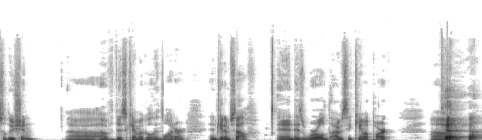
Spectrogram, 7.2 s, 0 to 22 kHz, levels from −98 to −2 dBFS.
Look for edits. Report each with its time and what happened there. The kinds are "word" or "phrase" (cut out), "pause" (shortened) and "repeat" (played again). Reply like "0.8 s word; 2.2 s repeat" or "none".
2.4 s word; 3.3 s word; 4.4 s word

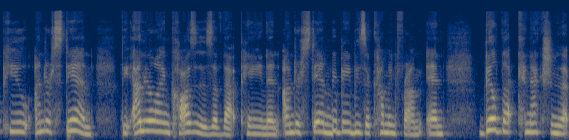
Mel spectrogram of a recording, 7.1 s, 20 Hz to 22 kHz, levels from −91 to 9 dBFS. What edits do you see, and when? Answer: 4.2 s word

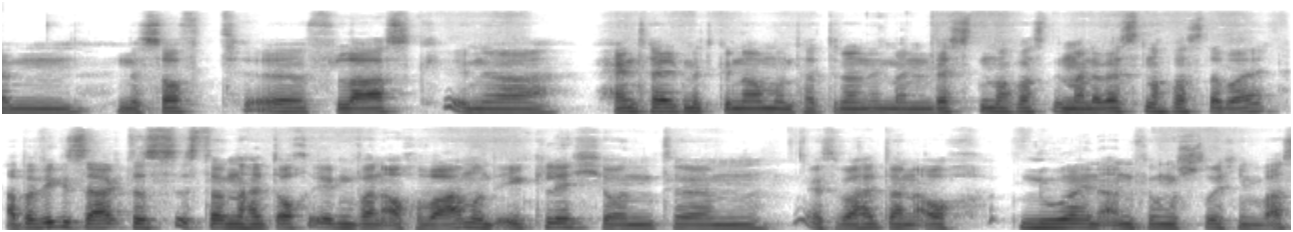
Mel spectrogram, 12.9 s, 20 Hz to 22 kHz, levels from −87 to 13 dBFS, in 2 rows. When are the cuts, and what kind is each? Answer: 6.4 s pause

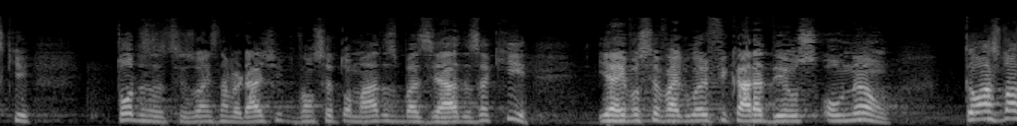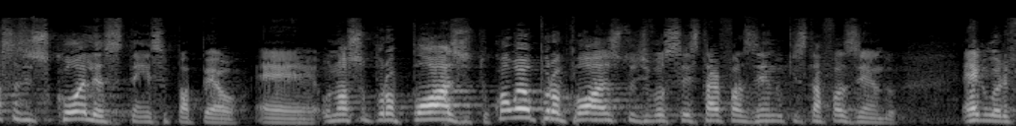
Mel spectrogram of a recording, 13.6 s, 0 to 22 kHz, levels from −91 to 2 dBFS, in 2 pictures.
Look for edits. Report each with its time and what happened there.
8.4 s pause

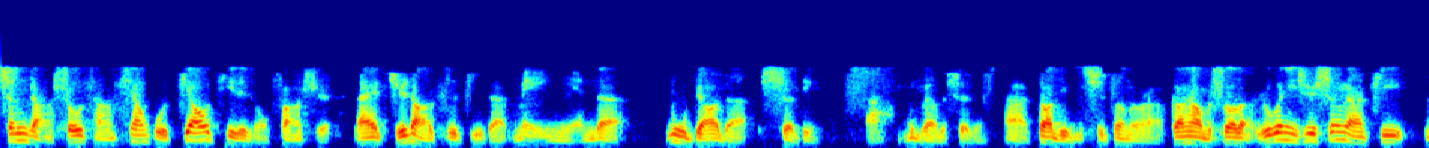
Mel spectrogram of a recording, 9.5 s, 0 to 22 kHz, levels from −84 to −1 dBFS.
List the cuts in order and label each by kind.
2.3 s pause; 6.6 s pause

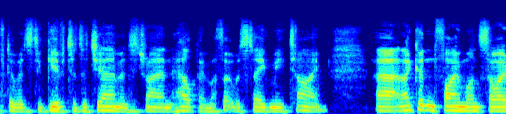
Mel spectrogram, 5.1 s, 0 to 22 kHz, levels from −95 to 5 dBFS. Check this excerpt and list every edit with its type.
none

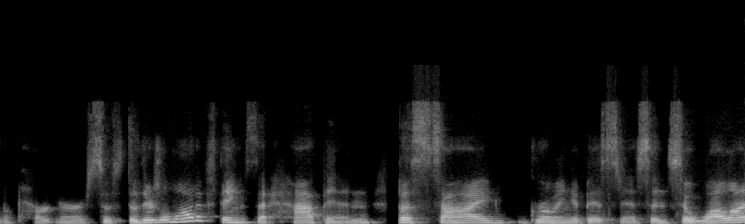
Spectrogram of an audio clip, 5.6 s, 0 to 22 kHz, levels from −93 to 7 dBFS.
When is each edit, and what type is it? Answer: 1.0 s word; 2.9 s pause

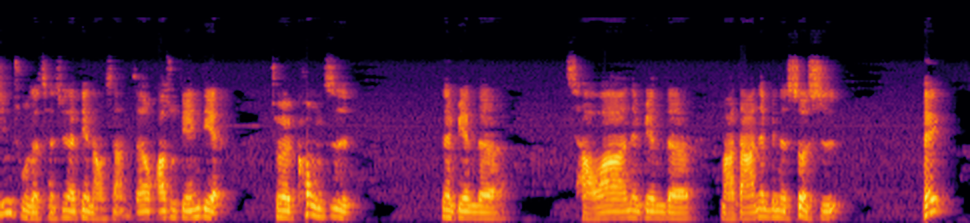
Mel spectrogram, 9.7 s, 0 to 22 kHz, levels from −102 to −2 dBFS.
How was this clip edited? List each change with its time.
none

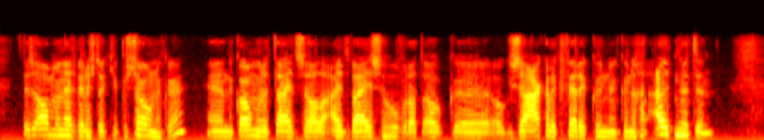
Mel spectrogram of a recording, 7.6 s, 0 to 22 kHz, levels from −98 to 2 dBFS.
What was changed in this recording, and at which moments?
1.9 s pause

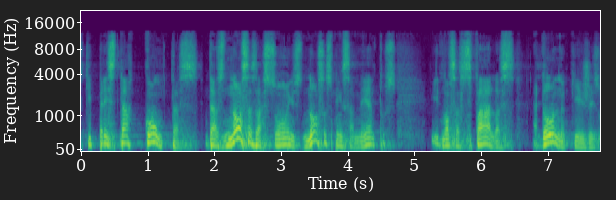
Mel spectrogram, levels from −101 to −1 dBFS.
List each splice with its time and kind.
1.8 s pause; 3.3 s word; 5.4 s word; 6.8 s word

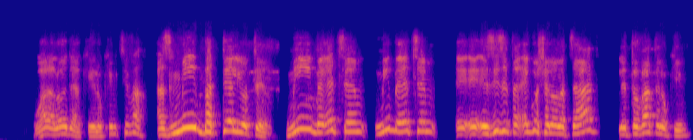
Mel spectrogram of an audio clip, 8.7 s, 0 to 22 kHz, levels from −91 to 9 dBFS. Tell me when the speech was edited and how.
1.9 s pause; 3.5 s pause

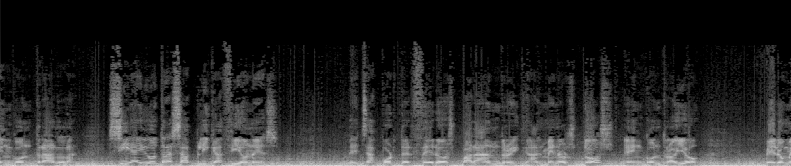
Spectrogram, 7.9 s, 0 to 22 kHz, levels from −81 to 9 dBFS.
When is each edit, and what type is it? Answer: none

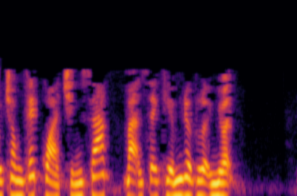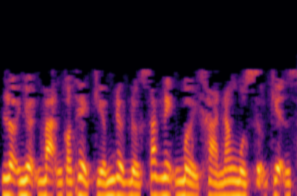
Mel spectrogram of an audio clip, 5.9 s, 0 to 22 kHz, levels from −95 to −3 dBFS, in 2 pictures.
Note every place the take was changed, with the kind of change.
none

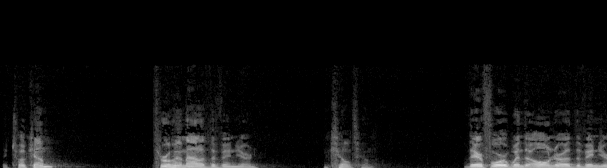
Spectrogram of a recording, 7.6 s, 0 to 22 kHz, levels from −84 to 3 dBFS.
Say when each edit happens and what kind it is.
1.9 s word

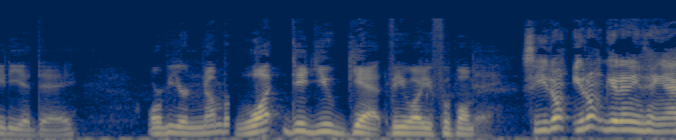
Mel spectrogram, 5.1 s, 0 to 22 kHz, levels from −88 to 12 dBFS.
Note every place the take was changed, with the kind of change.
1.2 s word; 1.7 s phrase; 2.9 s word; 3.5 s word

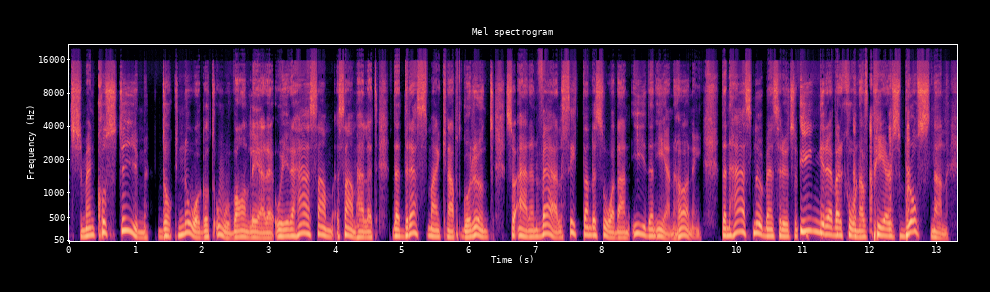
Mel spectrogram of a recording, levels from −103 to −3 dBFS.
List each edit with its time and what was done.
8.8 s phrase; 10.9 s word

